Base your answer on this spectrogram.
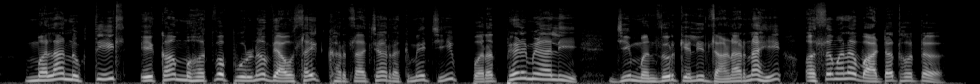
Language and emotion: Marathi, happy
